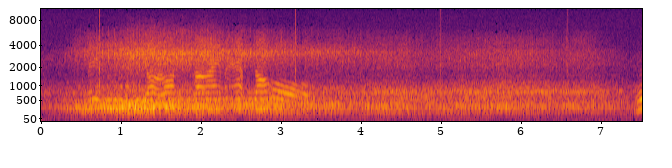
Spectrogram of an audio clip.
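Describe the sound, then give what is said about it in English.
Two airplane engines roar loudly and steadily as one plane takes off while another comes in, whining tones sweeping up and down early on as they pass and narrowly miss each other, the drone fading slightly but continuing to the end. “Hey, they weren't supposed to take off with that other ship coming in. Look, they're gonna hit!”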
